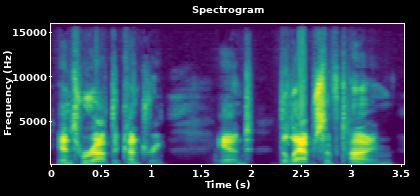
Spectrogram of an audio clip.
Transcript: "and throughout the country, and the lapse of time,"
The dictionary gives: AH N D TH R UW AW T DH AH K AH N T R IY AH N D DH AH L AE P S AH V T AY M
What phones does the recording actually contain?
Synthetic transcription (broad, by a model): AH N TH R UW AW T DH AH K AH N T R IY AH N DH AH L AE P S AH V T AY M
